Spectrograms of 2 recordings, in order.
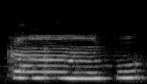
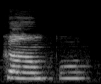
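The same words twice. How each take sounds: First: "campo" with a long, slow nasal "am"; nasalized vowel. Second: Said in the usual way. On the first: Shown as a demonstration. Teacher showing sound leaving the nose, nasalized vowel. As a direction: stretch the "am" of "campo" through the nose. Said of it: "Ela está nasalizando". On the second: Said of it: "Então, ó".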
